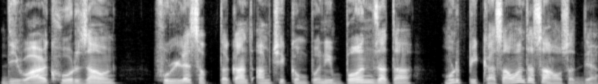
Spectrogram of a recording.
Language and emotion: Goan Konkani, sad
